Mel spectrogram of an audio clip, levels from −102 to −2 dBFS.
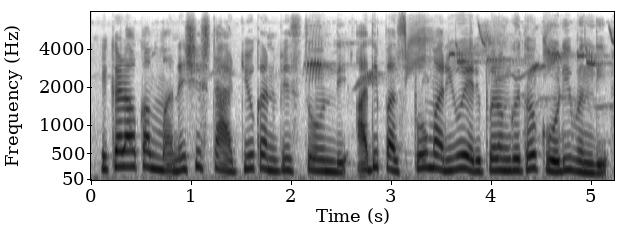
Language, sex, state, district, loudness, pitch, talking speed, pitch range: Telugu, female, Telangana, Hyderabad, -15 LUFS, 215 Hz, 135 wpm, 195-240 Hz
